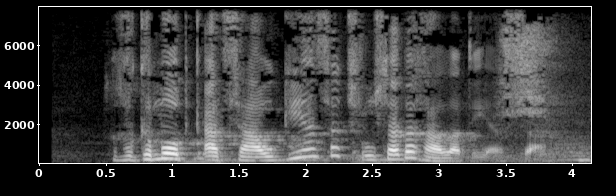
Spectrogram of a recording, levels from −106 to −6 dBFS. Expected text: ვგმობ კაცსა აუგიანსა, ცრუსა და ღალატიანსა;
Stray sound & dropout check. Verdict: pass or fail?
pass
